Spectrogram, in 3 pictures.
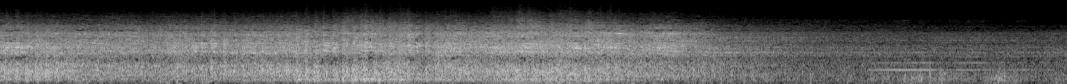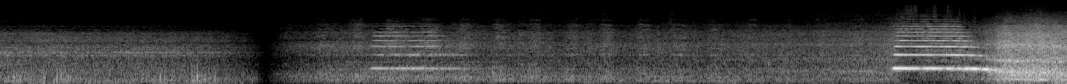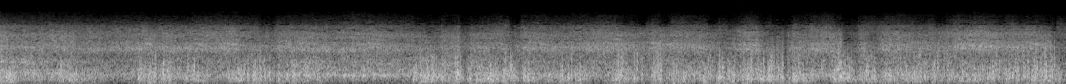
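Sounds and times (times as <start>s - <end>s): locomotive horn: 8.6s - 10.4s, 14.4s - 15.4s, 19.5s - 21.5s
wheels clattering on rails: 13.6s - 18.8s.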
